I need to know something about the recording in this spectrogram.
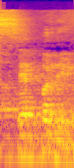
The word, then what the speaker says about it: separate: सेपरेट सेपरेट सेपरेट सेपरेट सेपरेट सेपरेट सेपरेट सेपरेट सेपरेट नहीं हो, सेप प के बाद हल्का अ लगता है, सेपरेट।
